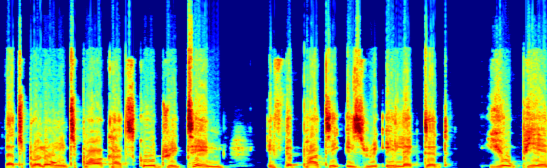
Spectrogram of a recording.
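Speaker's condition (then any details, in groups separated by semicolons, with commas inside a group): No condition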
